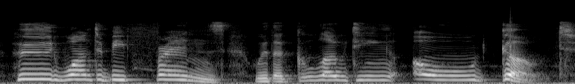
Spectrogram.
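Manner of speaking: high, sneering crowd voice; mocking townsfolk. People below jeering at the goat, high and mocking. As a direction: jeer up at the goat.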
